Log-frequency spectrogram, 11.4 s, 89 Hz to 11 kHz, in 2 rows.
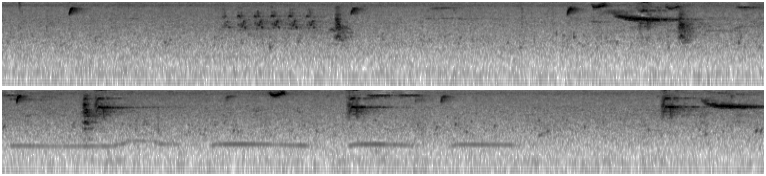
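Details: Wild garden birds at a feeder in New Jersey, northeast USA, on a partly cloudy day of 36 to 50°F, 5 April 2024, when a 4.8 magnitude earthquake struck: scattered high, sharp chirps and short squeaky notes, with soft, low, drawn-out whistled tones in between.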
